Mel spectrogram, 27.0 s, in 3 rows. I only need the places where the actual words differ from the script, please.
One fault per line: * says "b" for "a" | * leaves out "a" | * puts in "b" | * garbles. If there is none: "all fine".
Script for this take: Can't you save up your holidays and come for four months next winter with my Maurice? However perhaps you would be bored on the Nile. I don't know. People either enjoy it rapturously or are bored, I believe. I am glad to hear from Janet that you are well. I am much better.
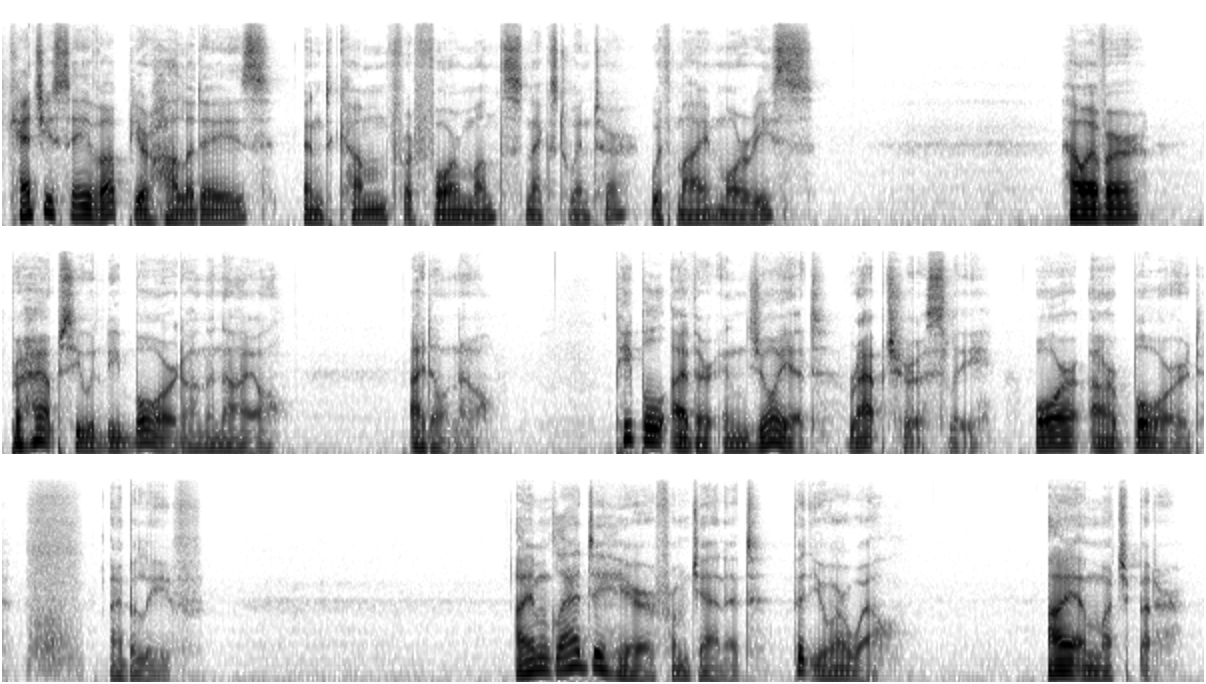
all fine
